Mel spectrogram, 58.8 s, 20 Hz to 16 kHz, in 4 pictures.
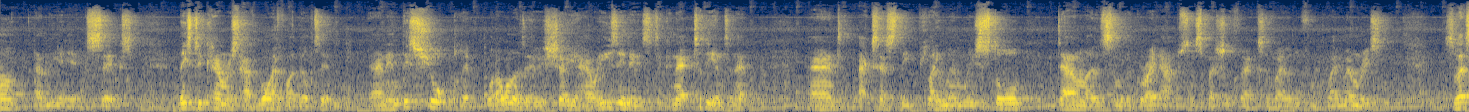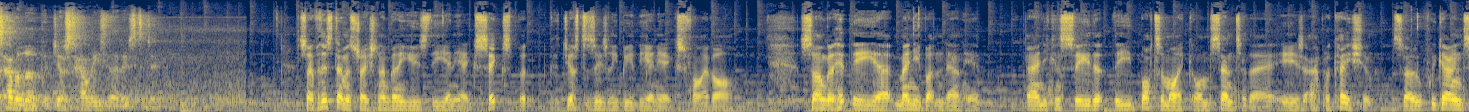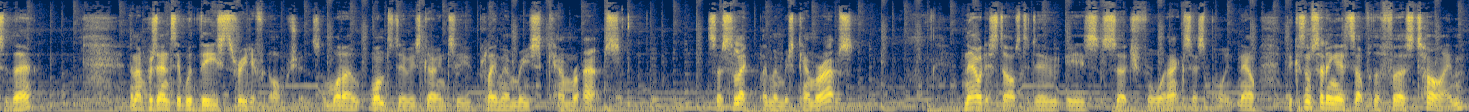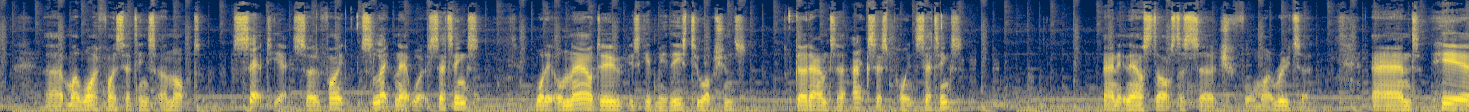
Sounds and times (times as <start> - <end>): Speech: 0.0 - 16.3, 17.7 - 22.0, 22.7 - 29.8, 30.6 - 35.7, 36.5 - 38.0, 39.0 - 53.7, 55.1 - 57.2, 57.8 - 58.7
Music: 0.0 - 58.7.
